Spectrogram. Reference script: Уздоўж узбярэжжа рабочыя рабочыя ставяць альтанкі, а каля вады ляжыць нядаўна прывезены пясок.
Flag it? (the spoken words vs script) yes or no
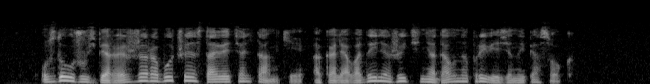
yes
